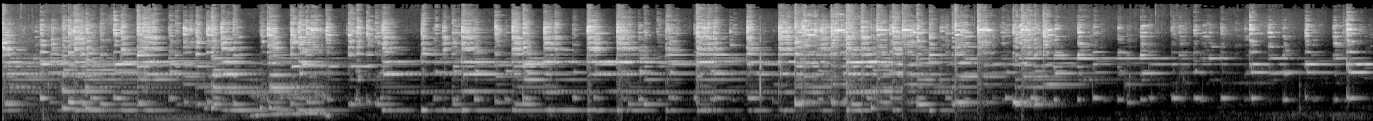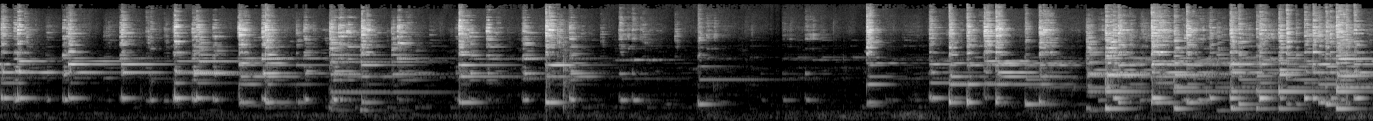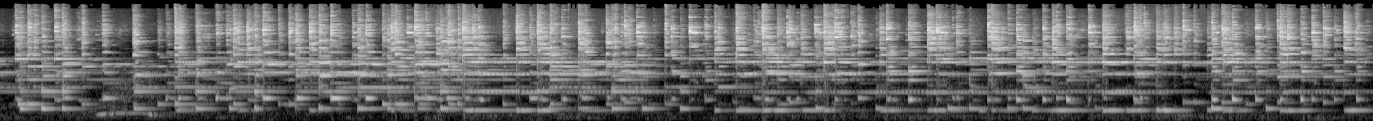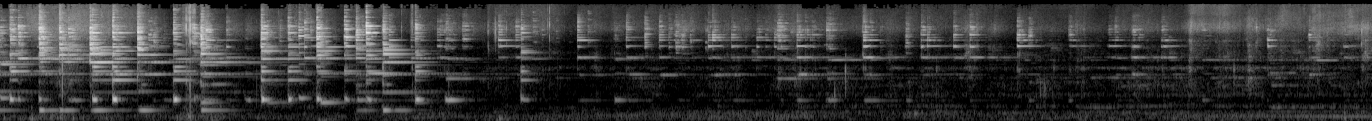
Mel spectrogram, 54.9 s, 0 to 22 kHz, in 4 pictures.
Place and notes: {"title": "Grünten, Allgäu (Rettenberg, Deutschland) - kuhglocken (cow bells)", "date": "2013-09-06 16:00:00", "description": "some young cows on the mountain pastures wearing bells to be easily found", "latitude": "47.56", "longitude": "10.32", "altitude": "1428", "timezone": "Europe/Berlin"}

